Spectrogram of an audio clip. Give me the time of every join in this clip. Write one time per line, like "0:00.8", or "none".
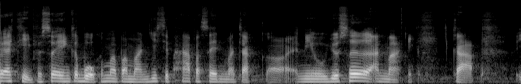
none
